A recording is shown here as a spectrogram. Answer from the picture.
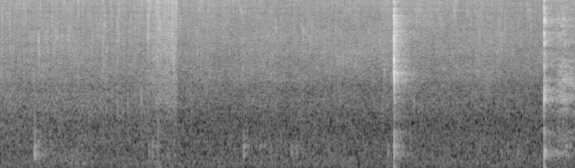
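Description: Chicken pieces sizzling faintly and steadily on a hot tawa while masala is stirred in, with a metal spatula clinking sharply against the pan about four seconds in and again near the end.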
